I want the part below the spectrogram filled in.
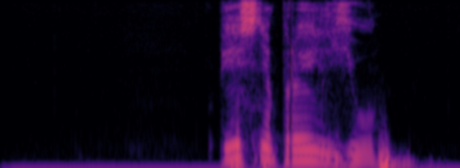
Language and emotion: Russian, neutral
